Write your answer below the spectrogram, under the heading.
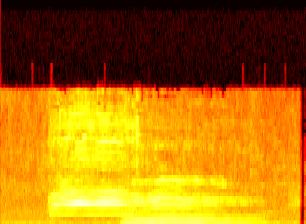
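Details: Domestic cat giving one long meow, opening on a higher note, then dropping into a drawn-out, slightly wavering lower tone that fades over about two seconds, with a low background hum.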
